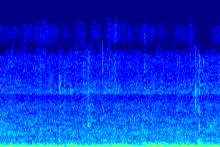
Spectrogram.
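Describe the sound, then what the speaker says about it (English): Thunder rumbling low and steady under rainfall on a stormy Amsterdam street, a continuous dull roar with no voices. "It's like thundering, can you hear it?"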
